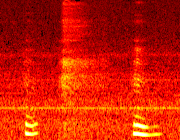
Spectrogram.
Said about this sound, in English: You're panting, little baby.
